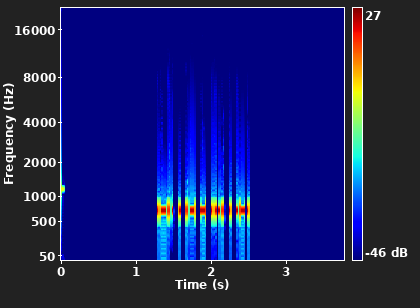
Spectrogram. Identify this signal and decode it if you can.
Morse code, heard as a keyed tone, about 46 wpm, 700 Hz. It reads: LEATHER
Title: Seven Letter Words - 50wpm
